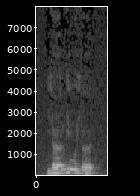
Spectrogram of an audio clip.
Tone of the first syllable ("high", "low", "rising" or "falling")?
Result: rising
